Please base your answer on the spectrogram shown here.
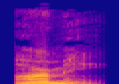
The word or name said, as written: army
